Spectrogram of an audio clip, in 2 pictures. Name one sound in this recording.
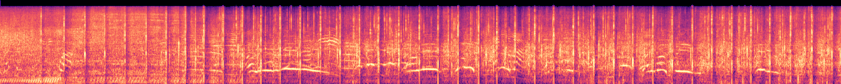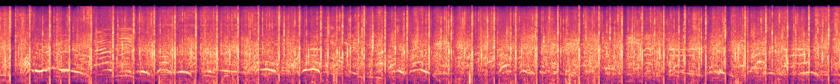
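A crowd of spectators cheers and claps.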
